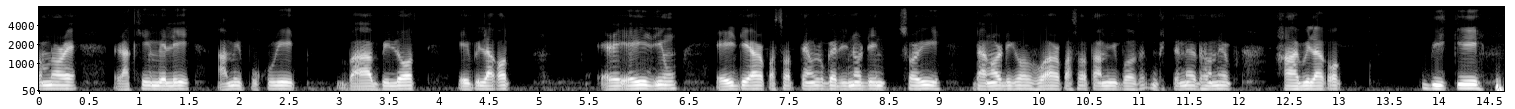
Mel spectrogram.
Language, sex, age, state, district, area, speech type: Assamese, male, 60+, Assam, Sivasagar, rural, spontaneous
